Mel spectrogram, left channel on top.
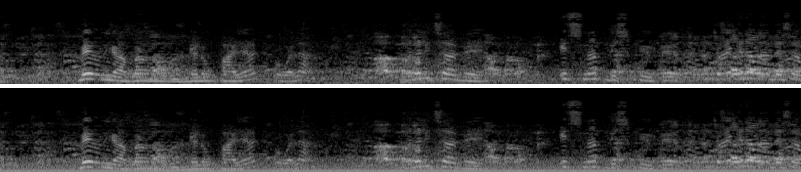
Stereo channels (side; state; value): right; noise; hum, 3 dB below the sound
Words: meron nga bang ganong pahayag o wala? Madalit sabi, it's not disputed. So I cannot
